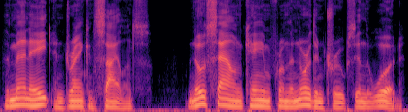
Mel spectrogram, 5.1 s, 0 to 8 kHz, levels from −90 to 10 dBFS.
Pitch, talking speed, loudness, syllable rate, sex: 100 Hz, 200 wpm, -18 LUFS, 4.7 syllables/s, male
